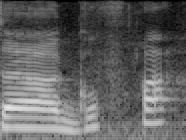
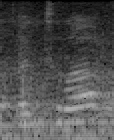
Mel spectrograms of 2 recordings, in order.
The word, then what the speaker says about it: Ghutra: Yes, that's Gufra. I don't know how to pronounce it. It's actually a Ghutra.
